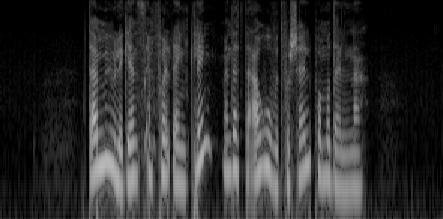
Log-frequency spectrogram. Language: Norwegian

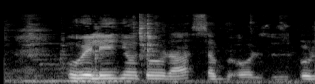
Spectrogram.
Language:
Loarki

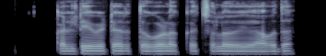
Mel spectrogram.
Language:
Kannada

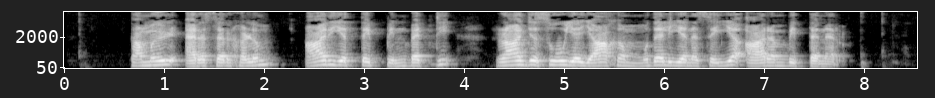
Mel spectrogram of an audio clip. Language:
Tamil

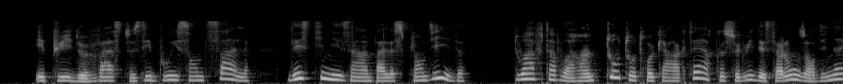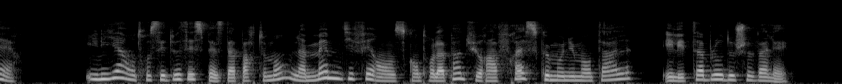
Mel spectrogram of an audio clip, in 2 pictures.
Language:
French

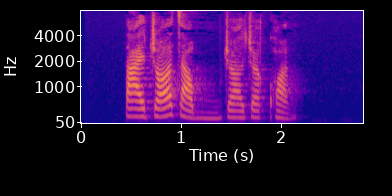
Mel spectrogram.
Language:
Cantonese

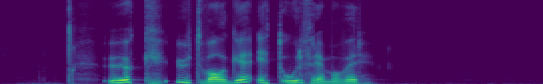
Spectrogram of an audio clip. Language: Norwegian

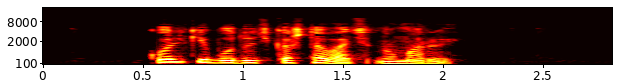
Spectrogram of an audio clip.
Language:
Belarusian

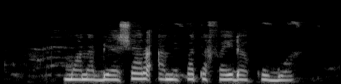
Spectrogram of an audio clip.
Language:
Swahili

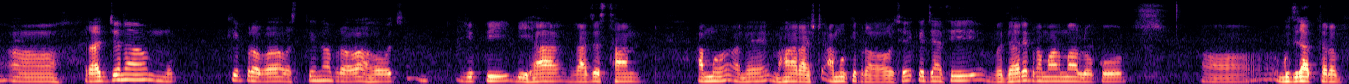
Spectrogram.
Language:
Gujarati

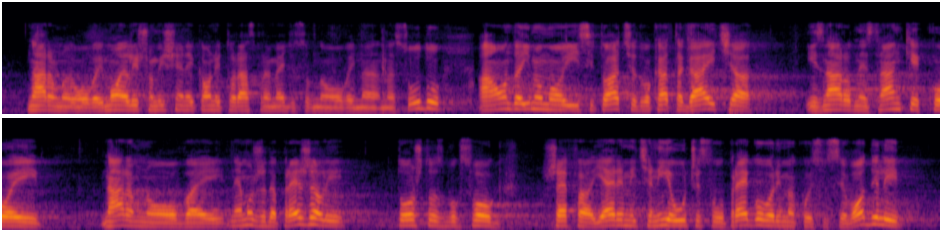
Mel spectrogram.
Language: Serbian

